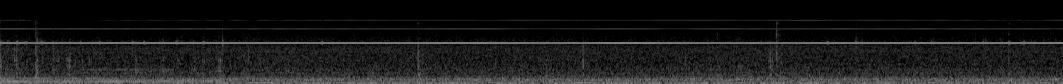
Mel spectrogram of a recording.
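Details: 1995 Arctic Cat ZR700 carbureted snowmobile with intermittent spark, multimeter on key switch terminals: unbroken high-pitched continuity beep held throughout the test, so the key switch passes current.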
